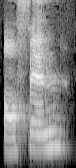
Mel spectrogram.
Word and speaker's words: often: Often, like without the T.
